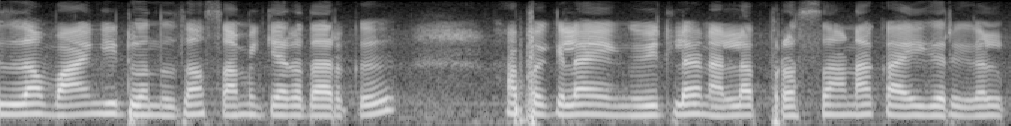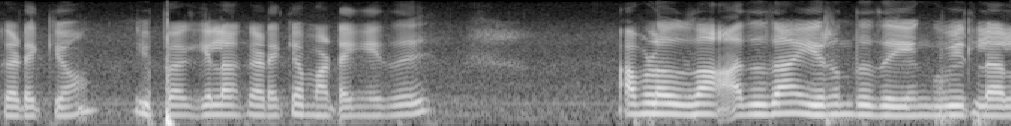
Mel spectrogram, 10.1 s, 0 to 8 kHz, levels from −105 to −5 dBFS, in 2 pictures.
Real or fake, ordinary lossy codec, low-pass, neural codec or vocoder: real; none; none; none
